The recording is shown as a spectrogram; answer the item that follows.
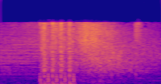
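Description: A historic machine gun fires a rapid burst of about ten loud, close shots, followed by a lingering roar of echo and reverberation with no talking.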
